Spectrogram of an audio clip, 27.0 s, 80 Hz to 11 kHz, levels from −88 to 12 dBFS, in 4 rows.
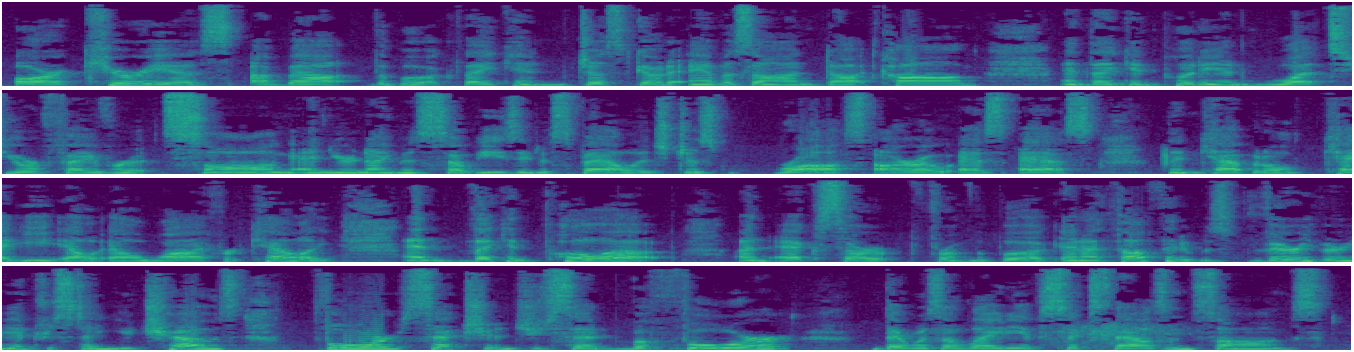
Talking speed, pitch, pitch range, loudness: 170 wpm, 175 Hz, 160-205 Hz, -22 LUFS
